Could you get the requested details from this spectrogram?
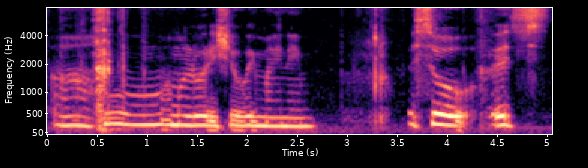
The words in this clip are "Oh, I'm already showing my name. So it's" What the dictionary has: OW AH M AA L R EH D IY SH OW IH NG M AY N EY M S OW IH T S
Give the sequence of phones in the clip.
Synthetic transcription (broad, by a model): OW AH M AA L AO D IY SH OW IH NG M AY N EY M S OW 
